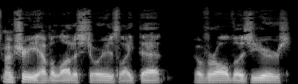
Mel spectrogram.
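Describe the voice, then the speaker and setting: A man with a fairly low voice hosting a casual interview. He says little beyond brief, encouraging comments and the odd question to keep his guest talking. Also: completely flat delivery, quick pace, darkish tone. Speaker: interview host.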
